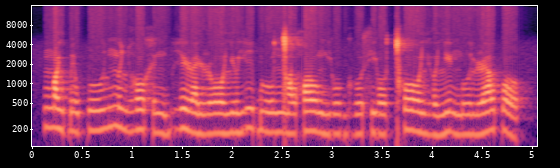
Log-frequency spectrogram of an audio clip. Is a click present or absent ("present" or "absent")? present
